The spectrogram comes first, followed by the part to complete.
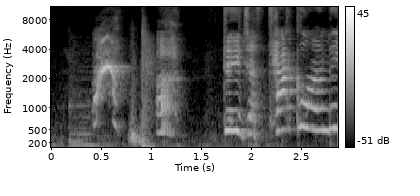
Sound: Adley squealing

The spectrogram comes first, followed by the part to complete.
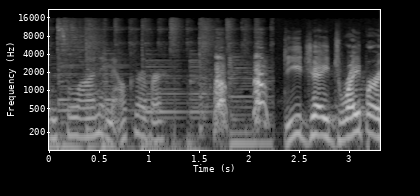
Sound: dog barking

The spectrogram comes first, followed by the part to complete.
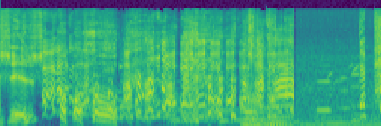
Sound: all laugh

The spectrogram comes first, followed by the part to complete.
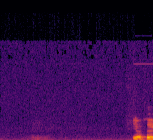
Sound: silence

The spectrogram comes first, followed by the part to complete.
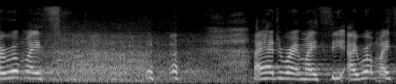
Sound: laughter

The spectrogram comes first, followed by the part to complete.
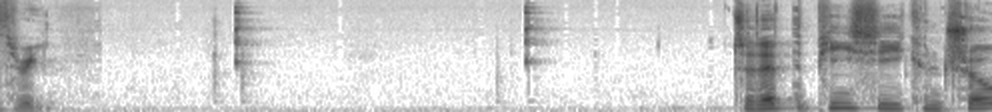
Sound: machine beeps

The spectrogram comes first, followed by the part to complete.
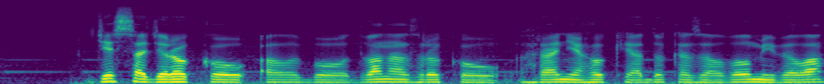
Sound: speaks Slovakian

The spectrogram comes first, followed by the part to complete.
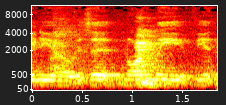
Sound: coughing in background

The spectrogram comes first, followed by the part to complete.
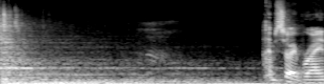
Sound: clang

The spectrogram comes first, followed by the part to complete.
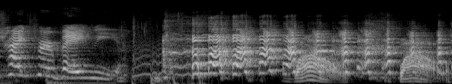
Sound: laughs

